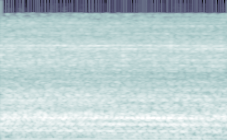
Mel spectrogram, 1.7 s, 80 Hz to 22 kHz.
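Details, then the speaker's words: Daihatsu Taruna/Feroza carburettor being adjusted: steady idle hum drops lower when primary throat is about 50% covered, showing primary circuit running too rich. "Coba kita sekarang berpindah ke bagian primer ini suara nyemprotnya keluarnya bensin terdengar Diat ini kalau kelebihan bensin yang terlalu kita tutup Begini Nah ini putaran mesin jadi tambah"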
